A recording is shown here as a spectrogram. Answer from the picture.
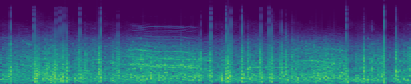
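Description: Fireworks display: a rapid, irregular string of sharp bangs and crackling from aerial shells bursting, over a continuous noisy rumble of further launches and reports.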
